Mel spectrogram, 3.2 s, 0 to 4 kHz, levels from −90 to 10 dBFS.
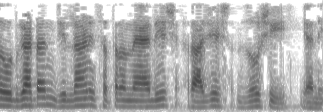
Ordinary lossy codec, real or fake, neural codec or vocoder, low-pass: none; real; none; 3.6 kHz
